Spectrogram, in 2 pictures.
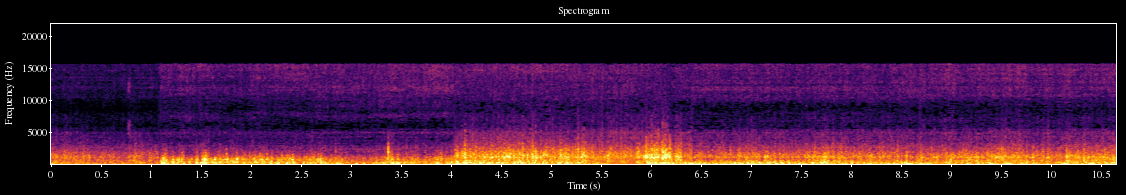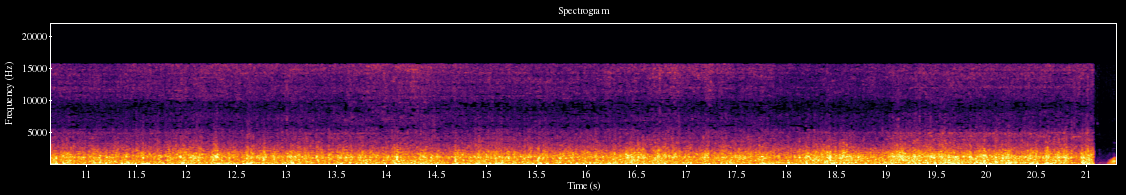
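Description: Wind buffeting the microphone of a camera riding on a bicycle coasting fast downhill, a steady rushing noise that grows louder about four seconds in, with a brief gust a couple of seconds later.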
